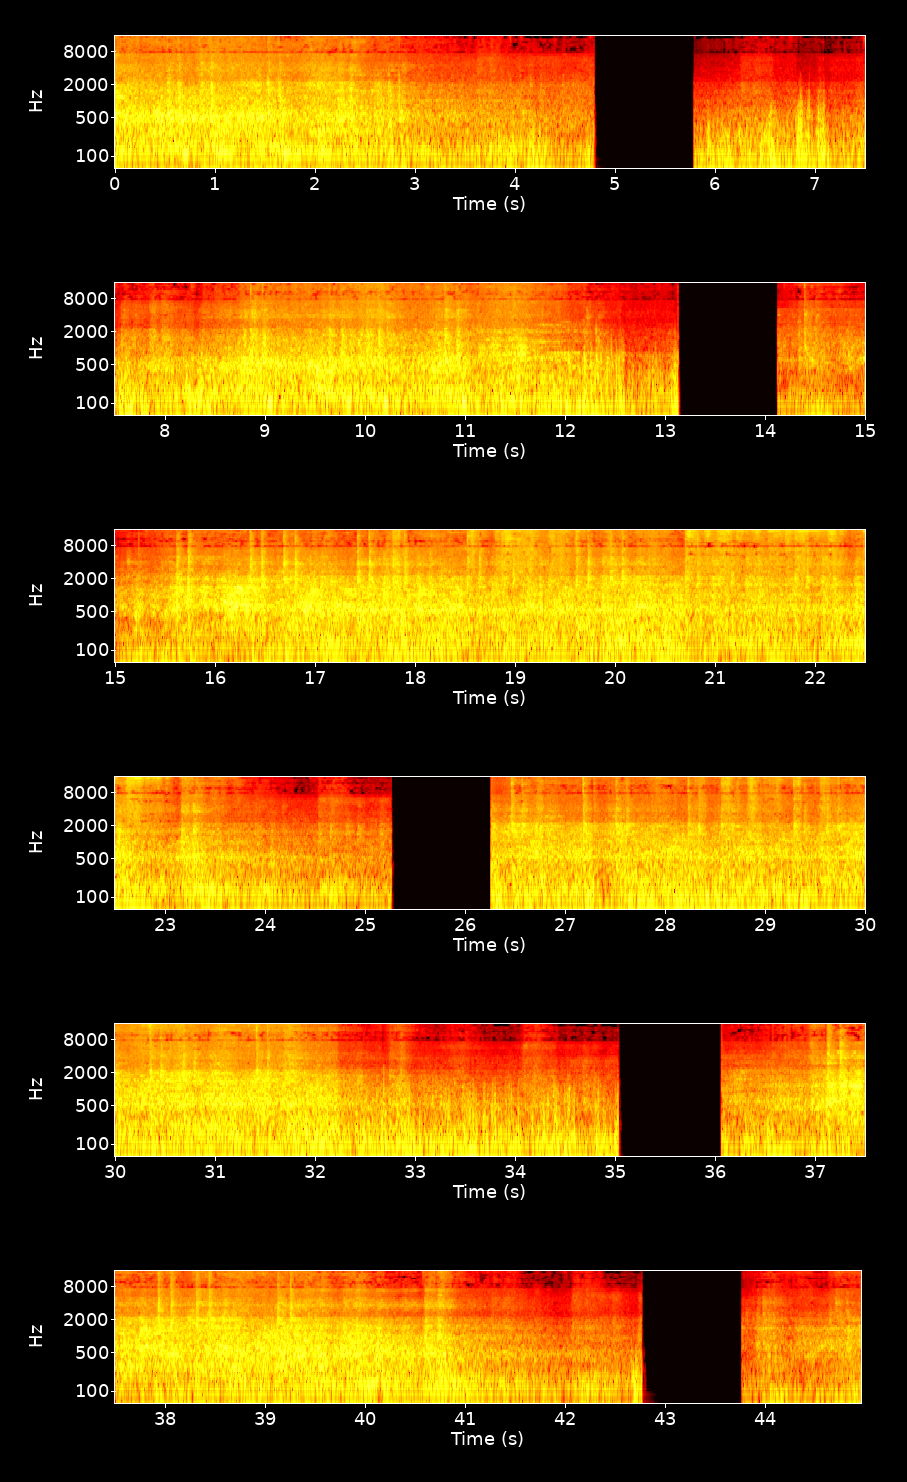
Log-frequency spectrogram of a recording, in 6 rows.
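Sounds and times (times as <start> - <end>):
train wheels clattering over rail joints: 0.0 - 3.2, 6.2 - 11.5, 14.2 - 25.3, 26.3 - 33.0, 36.2 - 42.8.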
